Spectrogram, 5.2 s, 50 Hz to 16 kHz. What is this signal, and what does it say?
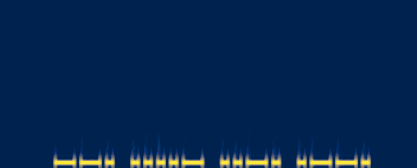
Morse code, heard as a keyed tone, about 15 wpm, 700 Hz. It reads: G4FP
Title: DXCC-100 Call Signs - 4 Characters - Repeated 3x - 15wpm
